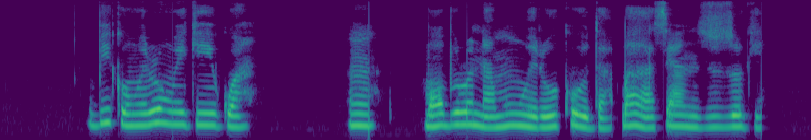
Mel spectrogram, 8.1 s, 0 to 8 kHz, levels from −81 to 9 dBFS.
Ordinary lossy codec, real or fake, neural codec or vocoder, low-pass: none; real; none; none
